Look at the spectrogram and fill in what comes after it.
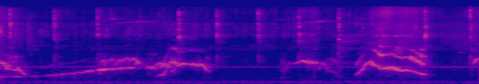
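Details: Young cats squabbling over their first meal of rice and fish: a long rising meow, then several bent, wavering meows that overlap at times, with light tapping and clicking from eating.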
